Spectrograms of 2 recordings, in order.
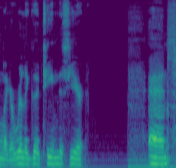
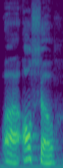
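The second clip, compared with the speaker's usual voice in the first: ordinary delivery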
